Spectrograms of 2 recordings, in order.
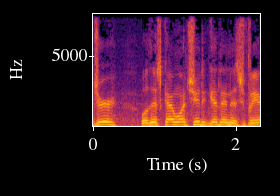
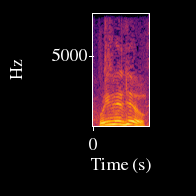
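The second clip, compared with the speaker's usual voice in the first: "What are you gonna do?" higher, cocky challenge; taunting; 5 semitones higher, much faster than usual. Acted. Uncle daring the ghost Obi-Wan, cocky taunt. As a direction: dare him, up a notch.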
